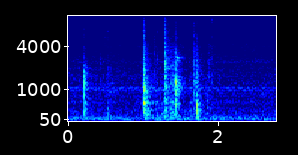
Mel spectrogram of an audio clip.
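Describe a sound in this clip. A plastic power tool knocks and clatters as it is handled and set down.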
